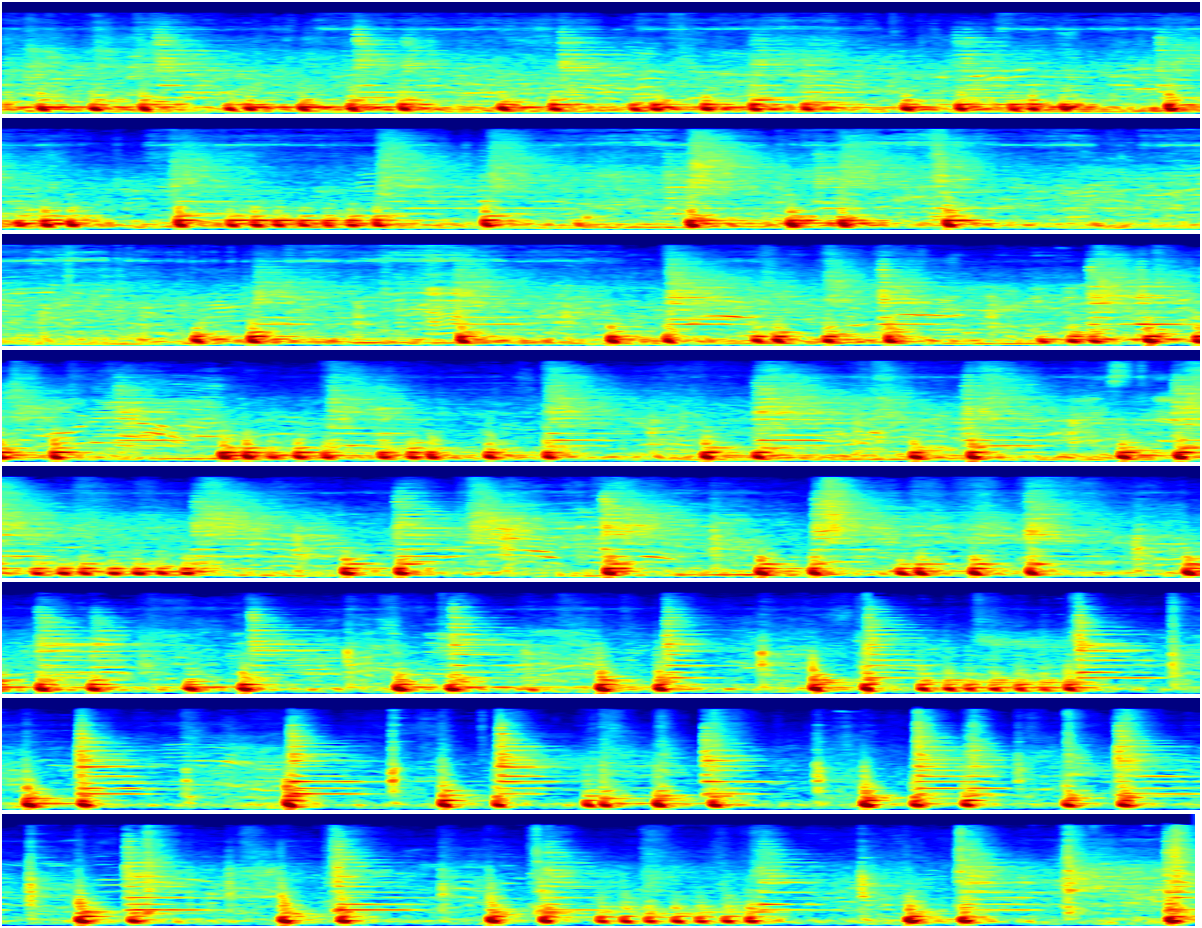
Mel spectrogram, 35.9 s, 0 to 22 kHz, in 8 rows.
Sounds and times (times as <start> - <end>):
Music: 0.0 - 35.9
Speech: 0.0 - 35.9.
